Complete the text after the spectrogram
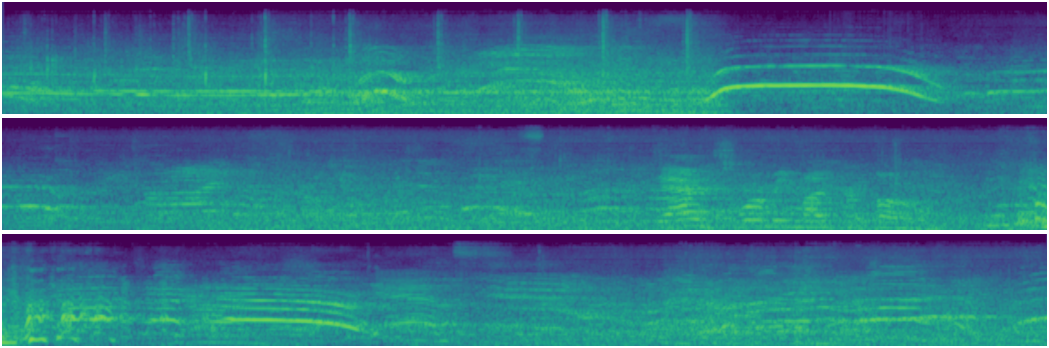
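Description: A crowd chatters.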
